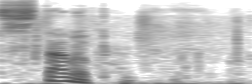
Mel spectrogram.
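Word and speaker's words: Stanhope: front of us is called Stanup it's spelled Stan Hope and it's kind of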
